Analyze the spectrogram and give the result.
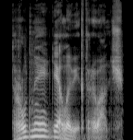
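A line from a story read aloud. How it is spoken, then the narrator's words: Sighing speech. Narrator (Russian): вздохнув, сказал Флегонтов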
